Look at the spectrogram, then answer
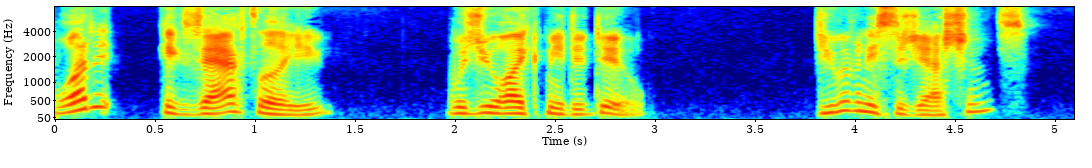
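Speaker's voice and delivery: acted-out sarcastic tone. Retelling what you said to your frustrated inner demon, retelling a sarcastic reply. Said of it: "I got super sarcastic".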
